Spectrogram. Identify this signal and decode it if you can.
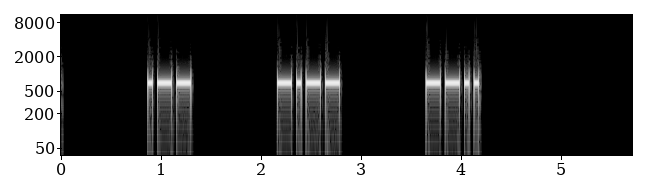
Morse code, heard as a keyed tone, about 25 wpm, spaced as for 9 wpm, 700 Hz. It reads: WYZ
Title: USA Call Signs - 6 Characters - 6x Character Spacing - 25wpm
